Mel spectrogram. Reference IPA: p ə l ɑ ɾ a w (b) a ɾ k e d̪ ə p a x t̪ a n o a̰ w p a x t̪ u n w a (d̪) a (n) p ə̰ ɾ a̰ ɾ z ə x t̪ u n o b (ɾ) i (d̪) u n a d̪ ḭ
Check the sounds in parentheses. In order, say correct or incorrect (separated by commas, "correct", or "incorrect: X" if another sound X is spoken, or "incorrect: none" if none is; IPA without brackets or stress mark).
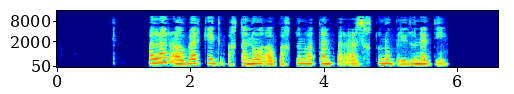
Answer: correct, incorrect: t̪, correct, correct, correct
